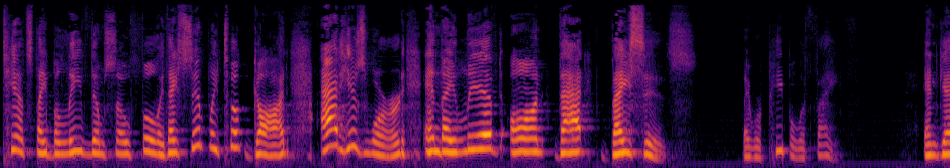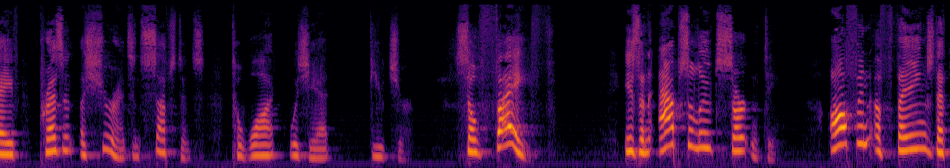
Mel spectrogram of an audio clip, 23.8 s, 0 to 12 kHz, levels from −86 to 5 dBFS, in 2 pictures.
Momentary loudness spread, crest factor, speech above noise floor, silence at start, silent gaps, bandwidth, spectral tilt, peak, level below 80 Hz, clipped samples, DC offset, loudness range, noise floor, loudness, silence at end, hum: 20 LU; 20 dB; 48 dB; 0.05 s; none; 11 kHz; -5.5 dB/octave; -4 dBFS; -70 dBFS; under 0.1%; under 0.1%; 13 LU; -72 dBFS; -24 LUFS; 0 s; none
